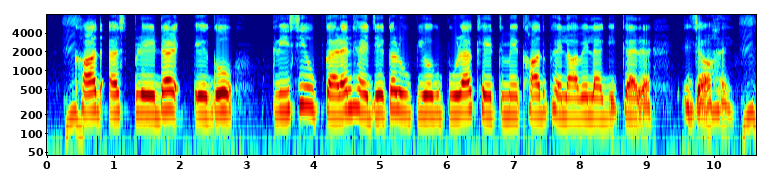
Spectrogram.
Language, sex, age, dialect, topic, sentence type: Magahi, female, 18-24, Southern, agriculture, statement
